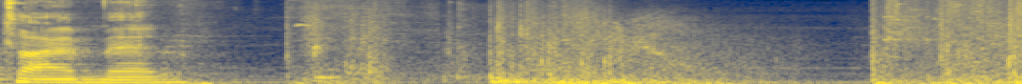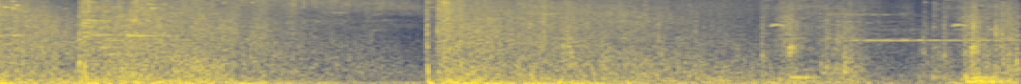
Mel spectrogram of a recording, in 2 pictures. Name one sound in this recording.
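Magical whooshing sound effects play.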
